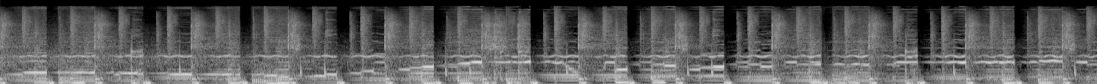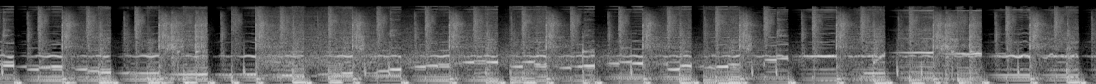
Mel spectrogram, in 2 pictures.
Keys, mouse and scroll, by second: 1.0 shift+a, 3.6 scroll down 1, 7.4 e, 16.6 x.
